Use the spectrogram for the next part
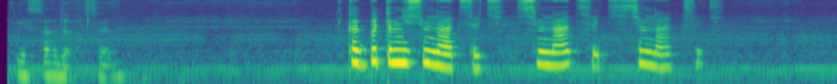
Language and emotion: Russian, neutral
